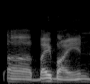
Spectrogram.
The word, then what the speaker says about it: Baybayin: Yeah, and the correct pronunciation, please. Yeah, of course. Baybayin is the name of an ancient writing system from the Philippines.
